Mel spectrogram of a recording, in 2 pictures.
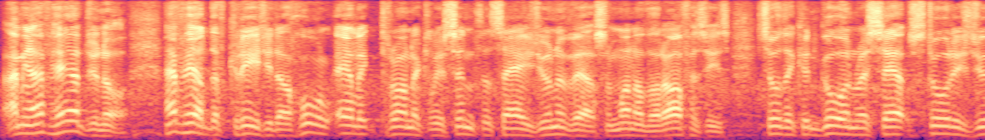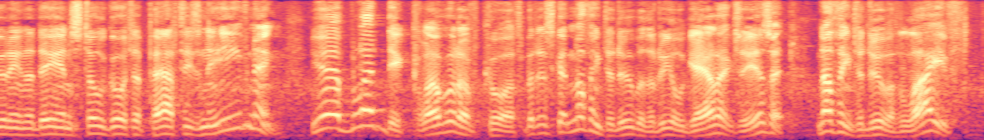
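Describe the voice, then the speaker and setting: A man's voice: fairly high pitch, lively intonation, quick pace, few pauses, pushed and bright, a little hiss or hum. An actor playing a chatty, working-class space freighter crewman who gripes away in a radio comedy. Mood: grumbling. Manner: talkative, griping, rhetorical tag questions.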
